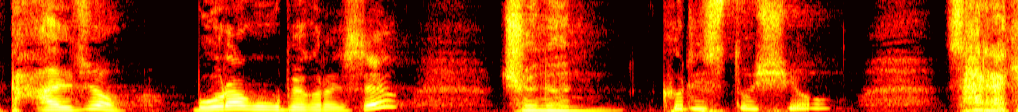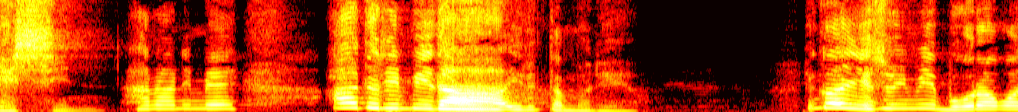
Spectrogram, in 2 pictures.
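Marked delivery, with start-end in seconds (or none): 2.5-7.6 starts whispered and slow, ends in a loud burst; building confession. Acted. Peter confessing to Jesus, whisper swelling to a loud cry.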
